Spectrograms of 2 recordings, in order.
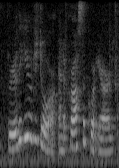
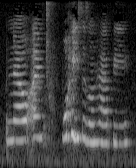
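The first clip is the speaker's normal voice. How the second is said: high, very loud, slow wail; wailing king; 7 semitones higher, 11 dB louder, slower than usual. A narrator's reading. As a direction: howl it out even more miserably. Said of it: "he wailed".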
